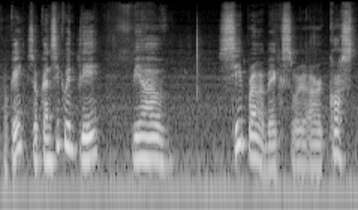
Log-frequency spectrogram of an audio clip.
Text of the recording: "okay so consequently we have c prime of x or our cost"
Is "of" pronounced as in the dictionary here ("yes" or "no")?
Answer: no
